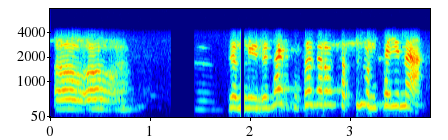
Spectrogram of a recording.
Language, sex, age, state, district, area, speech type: Bodo, female, 30-45, Assam, Chirang, rural, conversation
